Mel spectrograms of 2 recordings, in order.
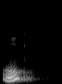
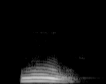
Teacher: You stress on that sound, oo, and make it a long vowel.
